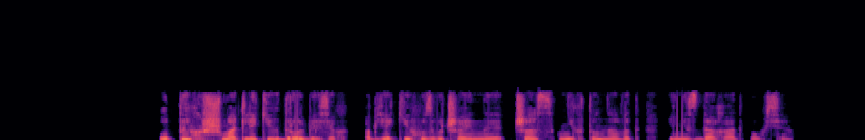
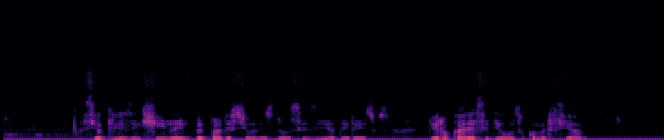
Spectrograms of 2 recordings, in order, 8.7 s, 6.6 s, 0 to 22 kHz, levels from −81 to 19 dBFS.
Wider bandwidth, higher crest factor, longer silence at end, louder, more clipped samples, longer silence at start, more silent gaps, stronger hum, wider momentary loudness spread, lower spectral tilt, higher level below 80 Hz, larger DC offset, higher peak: second, 8 kHz vs 10.5 kHz; about the same, 18 dB vs 20 dB; first, 0.75 s vs 0 s; first, -20 LUFS vs -33 LUFS; neither; first, 1.6 s vs 0.05 s; first, 3.54-3.64 s, 6.41-6.45 s, 6.59-6.68 s, 7.45-7.49 s vs none; second, none vs 60 Hz at -45 dBFS; second, 13 LU vs 21 LU; second, -4.5 dB/octave vs -7.5 dB/octave; second, -52 dBFS vs -46 dBFS; neither; first, -2 dBFS vs -12 dBFS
